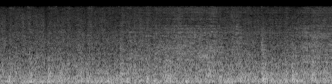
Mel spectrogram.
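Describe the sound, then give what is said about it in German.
A train slowing down on the rails makes a steady, dense rumble with a rattling clatter from the wheels and cars. The sound stays loud and even throughout, with no voices. “Es hat den Anschein, als würde der Zug langsamer. Ja, und zwar deutlich.”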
